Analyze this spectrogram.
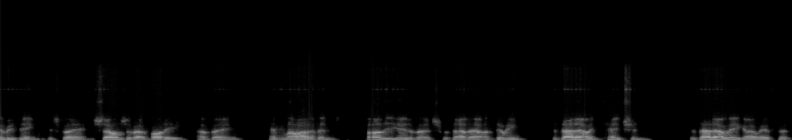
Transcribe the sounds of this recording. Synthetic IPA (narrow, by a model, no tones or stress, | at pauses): ɛvɹiθɪ̃ŋɨz̥bẽɪ̰̃ŋsɛlˠvzʌvaʊə˞bɑ̰ɾi | ə̰bĩɪ̃ŋ | ɨ̃nlaɪvɨ̃n | b̥aɪðɨjʉnɨvɜ̰˞swəθaʊɾa̰ʊə˞dʉɪ̃ŋ | wɨθaʊɾaʊə˞ɨ̃ntʰɛ̃nʃɨ̰̃n | wɨθaʊɾaʊə˞wiɡoʊɛfə̰t̚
